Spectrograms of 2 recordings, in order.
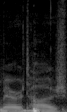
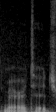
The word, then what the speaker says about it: Meritage: is a Meritage um a lot of people pronounce it Meritage but actually the correct pronunciation is Meritage but um not that we're we're not win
